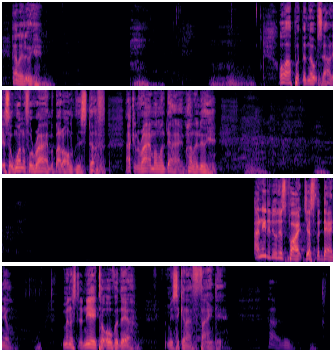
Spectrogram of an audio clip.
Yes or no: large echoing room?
yes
